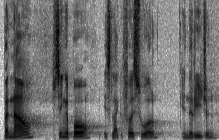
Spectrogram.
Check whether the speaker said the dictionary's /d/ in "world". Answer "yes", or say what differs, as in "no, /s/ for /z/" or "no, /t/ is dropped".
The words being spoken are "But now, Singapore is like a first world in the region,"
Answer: no, /d/ is dropped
